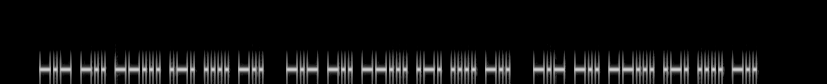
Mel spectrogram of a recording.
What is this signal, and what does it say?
Morse code, heard as a keyed tone, about 34 wpm, 700 Hz. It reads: KD7RHD KD7RHD KD7RHD
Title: USA Call Signs Repeated 3x 35wpm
